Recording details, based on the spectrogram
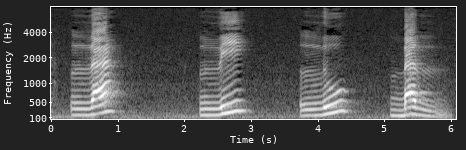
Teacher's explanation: Suara mengalir dengan lembut tanpa diiringi dengan mengalirnya udara. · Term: huruf dha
